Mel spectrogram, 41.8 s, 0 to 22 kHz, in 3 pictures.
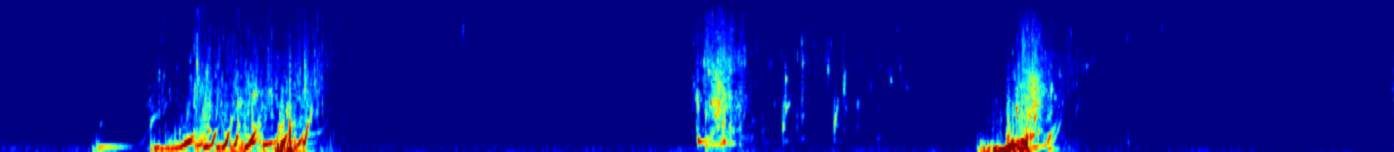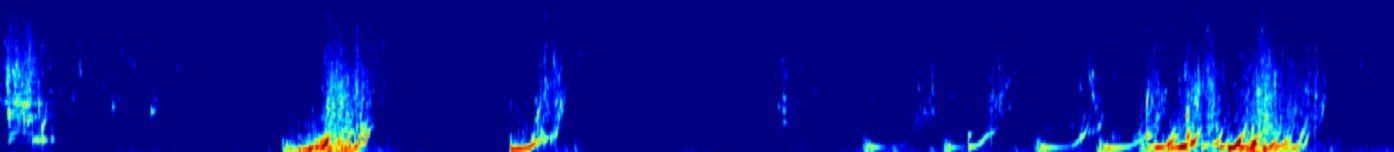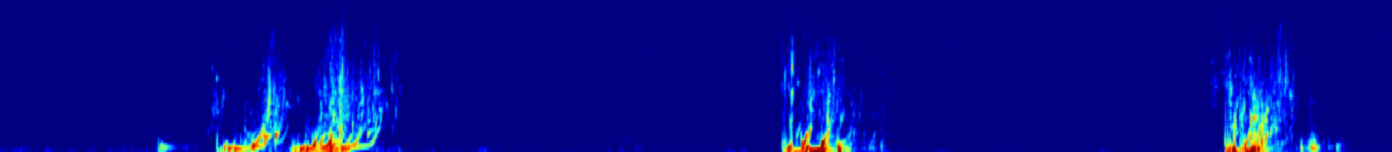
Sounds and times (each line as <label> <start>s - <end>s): Air bubbles underwater 1.0s - 3.2s
Air bubbles underwater 9.8s - 10.7s
Air bubbles underwater 16.8s - 17.7s
Air bubbles underwater 19.0s - 19.6s
Air bubbles underwater 22.6s - 27.1s
Air bubbles underwater 29.5s - 31.7s
Air bubbles underwater 35.7s - 36.6s
Air bubbles underwater 40.1s - 41.3s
